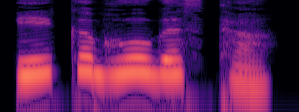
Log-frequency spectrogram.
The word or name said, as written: ಏಕಭೋಗಸ್ಥ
